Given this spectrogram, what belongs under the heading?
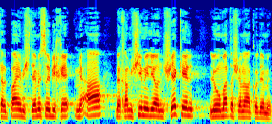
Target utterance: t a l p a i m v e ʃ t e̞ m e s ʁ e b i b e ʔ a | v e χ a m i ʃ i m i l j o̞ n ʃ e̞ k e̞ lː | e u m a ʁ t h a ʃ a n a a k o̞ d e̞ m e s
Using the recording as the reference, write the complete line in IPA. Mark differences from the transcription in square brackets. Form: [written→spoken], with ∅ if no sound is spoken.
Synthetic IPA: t a l p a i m v e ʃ t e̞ m e s ʁ e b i [b→m] e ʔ a | v e χ a m i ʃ i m i l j o̞ n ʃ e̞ k e̞ lː | e u m a [ʁ→∅] t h a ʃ a n a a k o̞ d e̞ m e [s→t]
